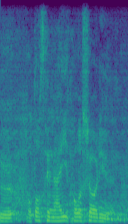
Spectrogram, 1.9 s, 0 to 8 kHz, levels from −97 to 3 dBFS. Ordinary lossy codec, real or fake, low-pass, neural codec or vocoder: none; fake; none; codec, 16 kHz, 4 kbps, X-Codec, WavLM features, trained on Multilingual LibriSpeech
